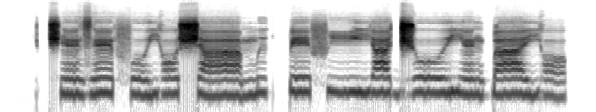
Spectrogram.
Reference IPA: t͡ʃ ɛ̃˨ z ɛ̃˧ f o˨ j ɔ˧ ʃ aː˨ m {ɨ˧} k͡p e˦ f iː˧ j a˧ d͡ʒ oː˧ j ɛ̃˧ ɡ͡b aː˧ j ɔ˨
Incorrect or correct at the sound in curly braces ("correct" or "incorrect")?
correct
